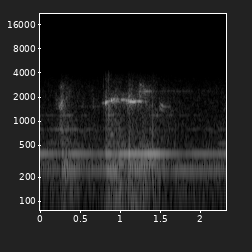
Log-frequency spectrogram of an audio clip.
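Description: Slow electric guitar music playing from a television's speakers: a held low chord under a high lead note that bends up and back down about a second in.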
